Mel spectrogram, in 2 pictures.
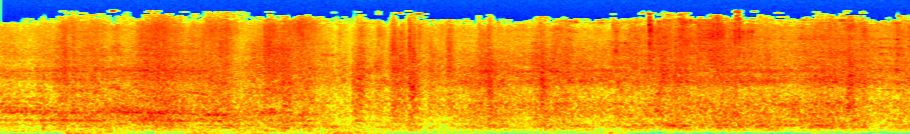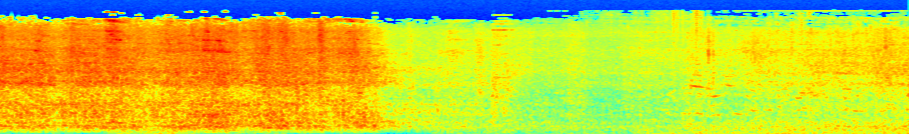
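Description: Freight train passing close by: a loud rumble of wagons with wheels clicking over the rail joints. About thirteen seconds in it has gone by and the sound falls away to a much quieter background.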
